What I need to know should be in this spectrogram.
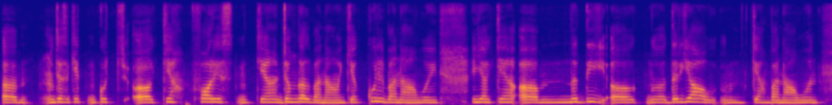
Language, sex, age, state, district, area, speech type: Kashmiri, female, 18-30, Jammu and Kashmir, Kulgam, urban, spontaneous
